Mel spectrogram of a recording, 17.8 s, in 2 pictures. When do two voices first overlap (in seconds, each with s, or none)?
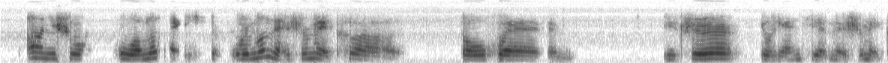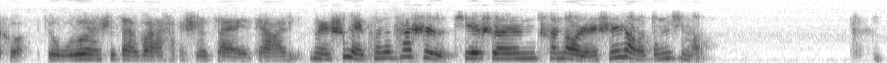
none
